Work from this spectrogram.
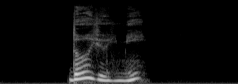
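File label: voice, firm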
